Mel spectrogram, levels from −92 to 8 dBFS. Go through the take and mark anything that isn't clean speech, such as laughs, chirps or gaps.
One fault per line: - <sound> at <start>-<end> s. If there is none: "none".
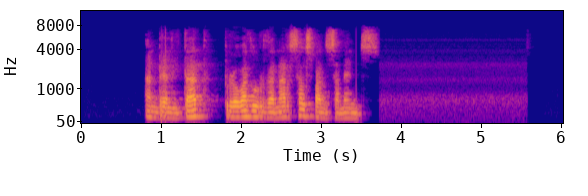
none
